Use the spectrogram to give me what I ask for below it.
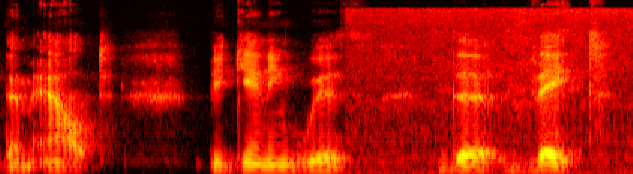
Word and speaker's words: veit: The veit, which is the bait without the dot, sounds like the vav. It's got an equivalent V sound in the English language.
